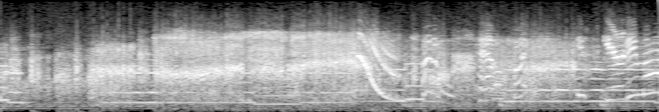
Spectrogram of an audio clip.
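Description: A cartoon dachshund's vocal sound effects: a raspy, noisy stretch of a few seconds, then quick whines that slide down and up in pitch. Underneath is background music of steady held notes.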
